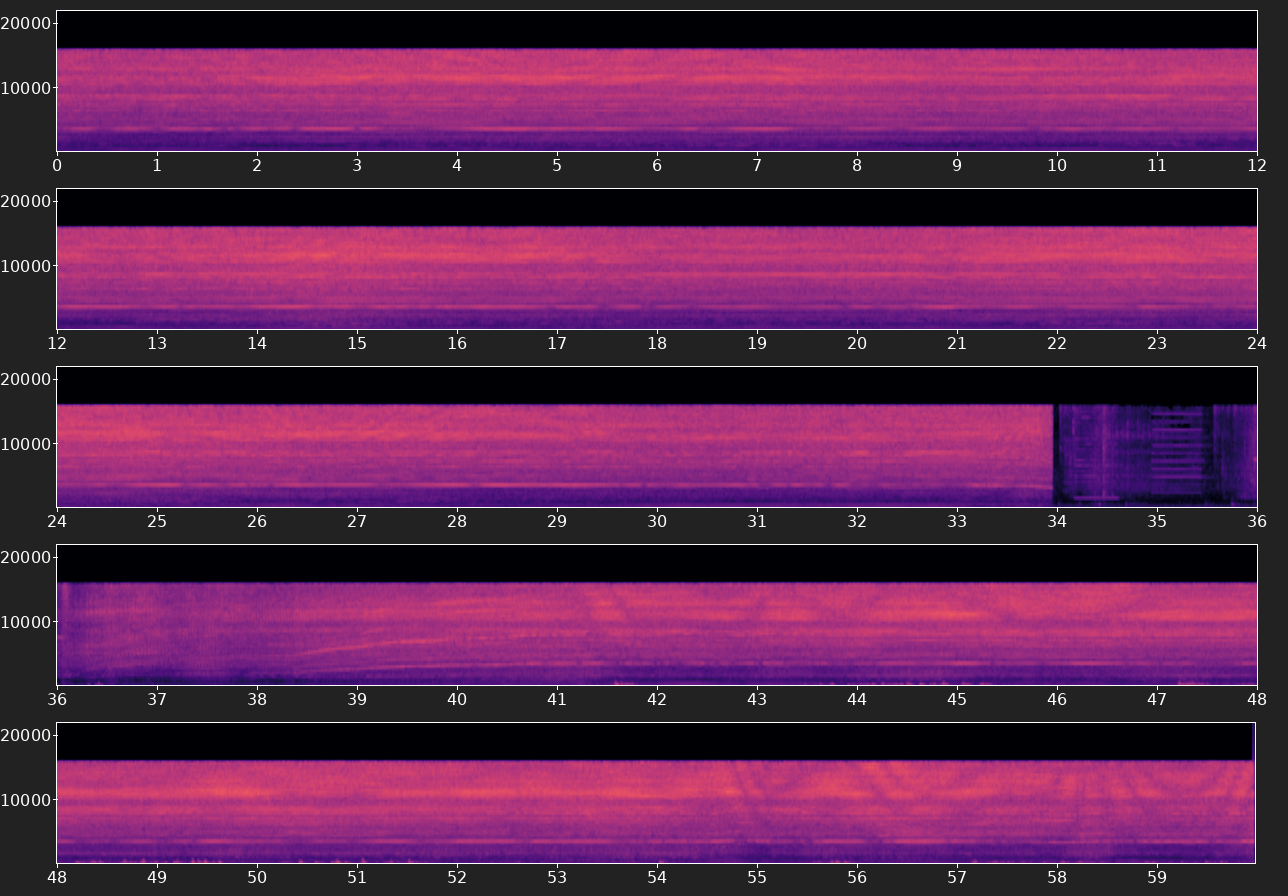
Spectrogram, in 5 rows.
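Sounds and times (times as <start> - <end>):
toy helicopter rotor whine: 0.0 - 59.9.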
